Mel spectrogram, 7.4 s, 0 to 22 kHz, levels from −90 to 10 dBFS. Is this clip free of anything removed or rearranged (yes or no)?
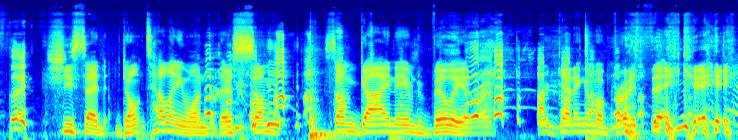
yes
